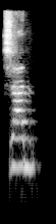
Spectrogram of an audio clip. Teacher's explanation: it's kind of peaceful, right? Because it's flat tone.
